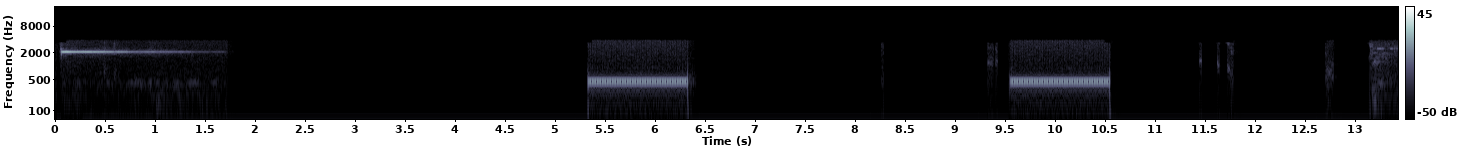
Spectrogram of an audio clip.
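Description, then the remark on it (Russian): A telephone ringback tone while a call to the managers of the company RobotBuzz connects: a brief higher electronic tone, then two steady one-second buzzy tones separated by long silent gaps, clear. “Звонок уже идет нашим менеджерам. Ожидайте, пожалуйста.”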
